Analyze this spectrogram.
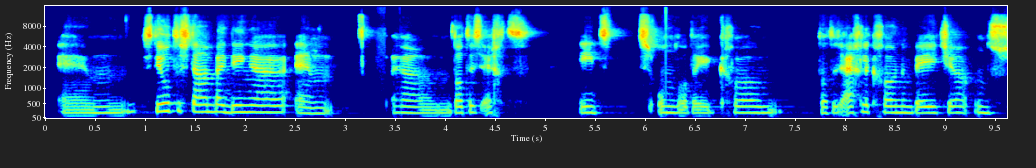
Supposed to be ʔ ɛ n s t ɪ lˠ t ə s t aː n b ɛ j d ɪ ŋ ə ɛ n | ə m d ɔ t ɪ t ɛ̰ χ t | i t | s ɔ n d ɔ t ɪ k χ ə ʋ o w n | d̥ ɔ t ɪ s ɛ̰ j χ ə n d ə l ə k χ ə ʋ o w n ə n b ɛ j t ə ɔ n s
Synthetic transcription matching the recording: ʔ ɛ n s t ɪ lˠ t ə s t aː n b ɛ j d ɪ ŋ ə ɛ n | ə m d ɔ t ɪ s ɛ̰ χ t | i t | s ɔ m d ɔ t ɪ k χ ə ʋ o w n | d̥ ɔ t ɪ s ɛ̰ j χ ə n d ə l ə k χ ə ʋ o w n ə n b e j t ə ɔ n s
